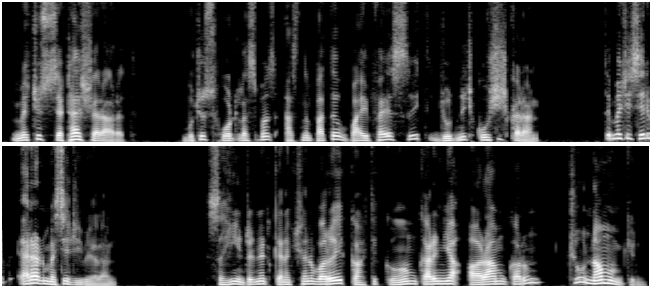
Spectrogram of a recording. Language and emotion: Kashmiri, angry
